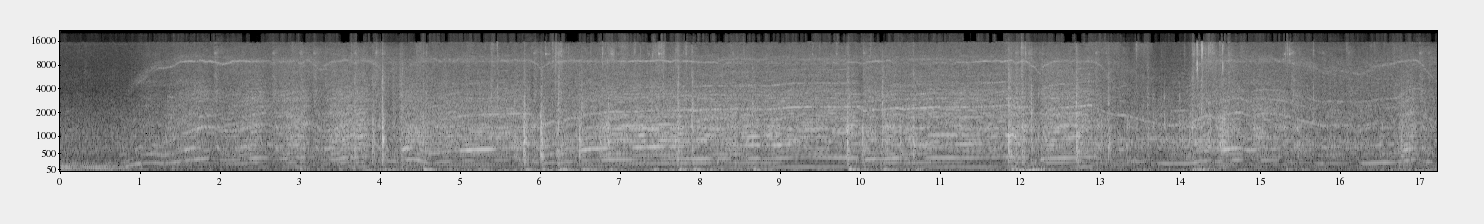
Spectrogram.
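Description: A 400 hp Toyota JZX90 Mark II in the Assetto Corsa racing game on a track day, engine revving repeatedly with rising and falling pitch through gear changes, loud and continuous with brief tire squeal.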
